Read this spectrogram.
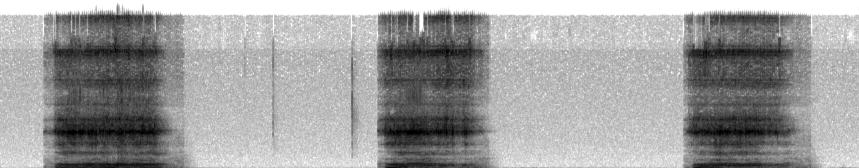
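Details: Person snoring during sleep: three loud, rough snores about three seconds apart, each a long rattling in-breath with quiet pauses between.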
